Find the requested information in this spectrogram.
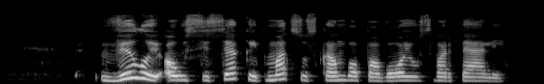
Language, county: Lithuanian, Kaunas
